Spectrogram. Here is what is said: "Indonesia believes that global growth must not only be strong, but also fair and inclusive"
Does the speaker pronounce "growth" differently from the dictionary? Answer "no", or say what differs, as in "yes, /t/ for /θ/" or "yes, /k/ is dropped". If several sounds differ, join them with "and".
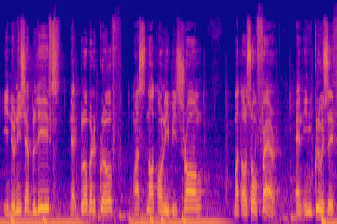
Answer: yes, /f/ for /θ/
